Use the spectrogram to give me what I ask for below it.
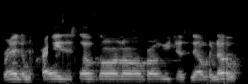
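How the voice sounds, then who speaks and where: A man's voice: mid-range voice, monotone, fairly quick, lo-fi sound. A man co-hosting a podcast, talking in an easygoing, slangy way and calling people "bro.". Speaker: podcast co-host. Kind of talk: casual podcast conversation.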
